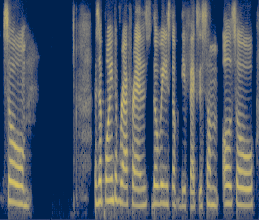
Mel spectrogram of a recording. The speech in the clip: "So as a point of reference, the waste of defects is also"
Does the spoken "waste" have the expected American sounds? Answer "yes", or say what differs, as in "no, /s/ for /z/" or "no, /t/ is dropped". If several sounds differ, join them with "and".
yes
